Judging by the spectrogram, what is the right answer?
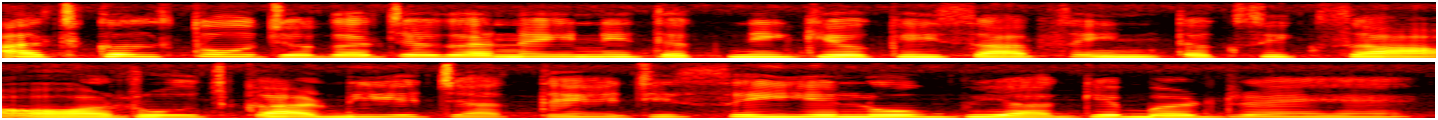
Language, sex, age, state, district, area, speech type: Hindi, female, 18-30, Rajasthan, Jodhpur, urban, spontaneous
